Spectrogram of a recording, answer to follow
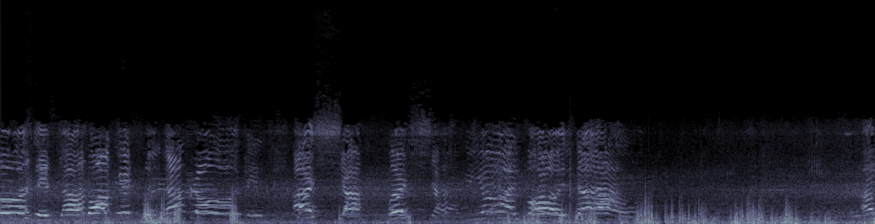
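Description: Young girls singing a circle-game rhyme together in high voices, in short phrases with brief breaks.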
